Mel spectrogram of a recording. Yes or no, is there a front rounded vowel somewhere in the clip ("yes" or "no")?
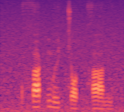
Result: no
